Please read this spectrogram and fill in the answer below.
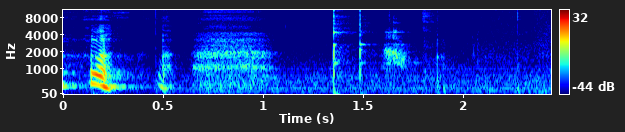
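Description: A metal scoop and spoon against a cut-glass bowl: a short scrape about half a second in, then three light clinks in quick succession.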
